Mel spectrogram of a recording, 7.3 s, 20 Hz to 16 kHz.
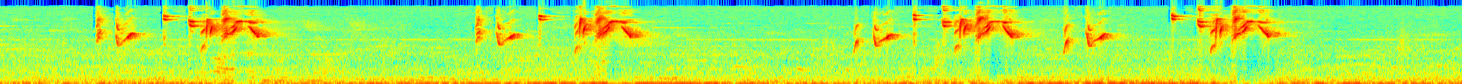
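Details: European goldfinch in Algiers, Algeria, 2012, delivering a lively run of high tinkling, liquid chirps and quick trills in bursts roughly every second, with soft rumble underneath.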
